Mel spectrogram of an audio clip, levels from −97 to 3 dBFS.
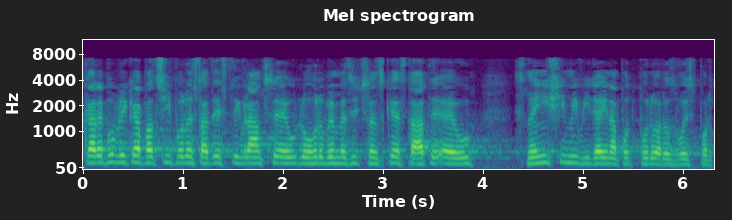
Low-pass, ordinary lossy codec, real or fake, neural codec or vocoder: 7.2 kHz; AAC, 32 kbps; real; none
